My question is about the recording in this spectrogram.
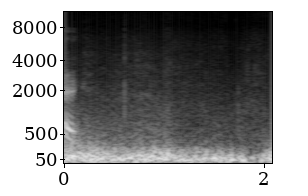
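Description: Strong wind blowing across the microphone: a loud low rumble that dips briefly just before the end.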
